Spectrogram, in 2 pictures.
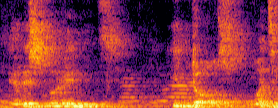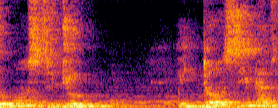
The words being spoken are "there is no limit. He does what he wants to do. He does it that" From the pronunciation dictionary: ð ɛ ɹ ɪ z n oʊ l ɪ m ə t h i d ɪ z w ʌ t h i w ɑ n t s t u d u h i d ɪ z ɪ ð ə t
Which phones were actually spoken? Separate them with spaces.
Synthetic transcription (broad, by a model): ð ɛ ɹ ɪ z n oʊ l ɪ m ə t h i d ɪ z w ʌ t h i w ɑ n t s t u d u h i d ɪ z ɪ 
